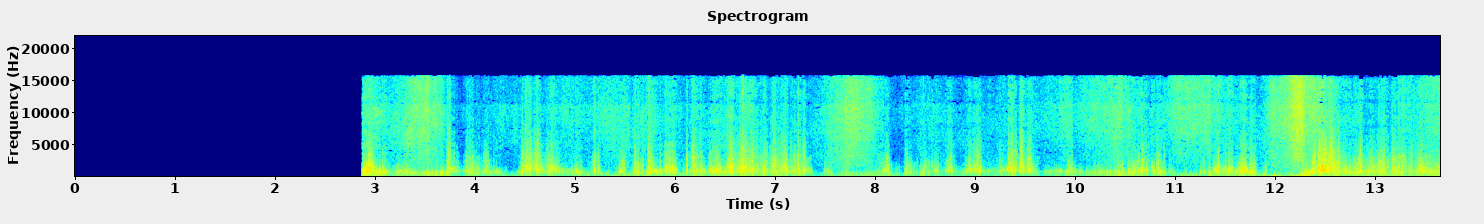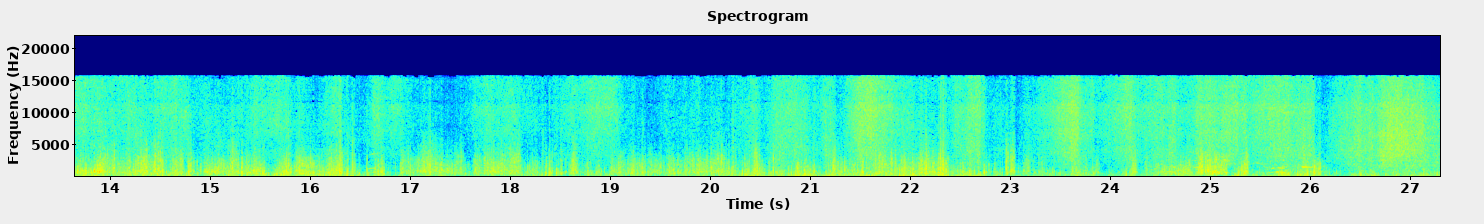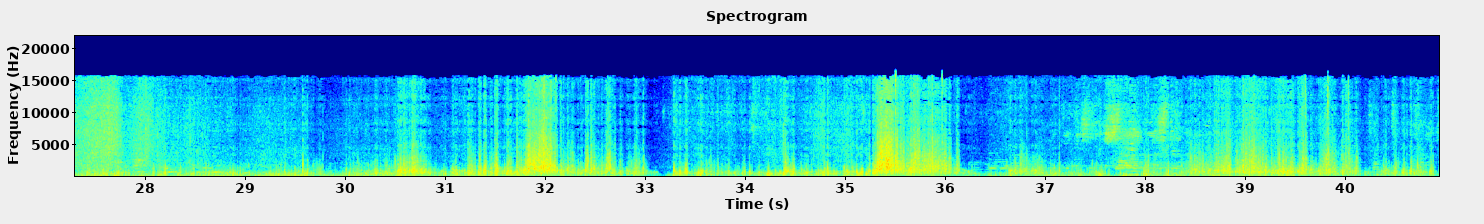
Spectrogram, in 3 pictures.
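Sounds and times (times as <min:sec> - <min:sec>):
sea splashing against boat hull: 0:02.9 - 0:28.5
boat motor humming: 0:02.9 - 0:31.3, 0:33.0 - 0:40.9
wind buffeting the microphone: 0:02.9 - 0:40.9.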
